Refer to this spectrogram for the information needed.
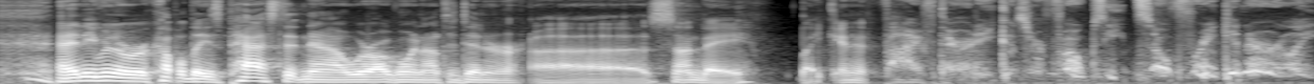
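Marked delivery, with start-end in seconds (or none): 4.0-6.6 soft, hushed, quiet whisper. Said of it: "I'm trying to be a little bit quiet".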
